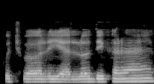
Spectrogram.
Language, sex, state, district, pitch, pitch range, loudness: Hindi, male, Bihar, Muzaffarpur, 130 Hz, 125-135 Hz, -18 LUFS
